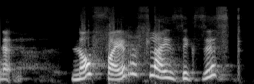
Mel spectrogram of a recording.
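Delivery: rough attempted Jamaican accent. Imagining what a jamaican aunt would say: attempted jamaican accent. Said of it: "I bet you in a Jamaican aunt".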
